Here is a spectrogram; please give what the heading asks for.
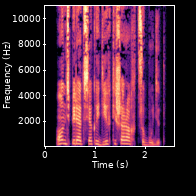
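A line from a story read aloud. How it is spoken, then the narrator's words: Giggling after ghostly caress. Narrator (Russian): хихикнул Харапун, после того, как его покойница белой ручкой приласкала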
